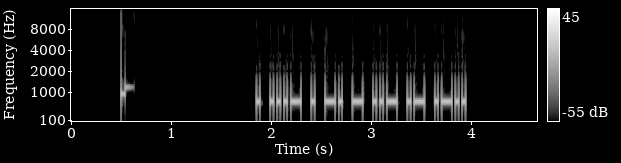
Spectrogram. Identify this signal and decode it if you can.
Morse code, heard as a keyed tone, about 34 wpm, 700 Hz. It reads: EVENTUAL
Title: LY Suffix - Top 100 Words with Base Words 35wpm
